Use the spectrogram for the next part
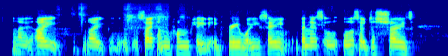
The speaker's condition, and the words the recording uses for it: Stuttering. Sometimes it may not work, that new vocab, and it may sound completely different.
